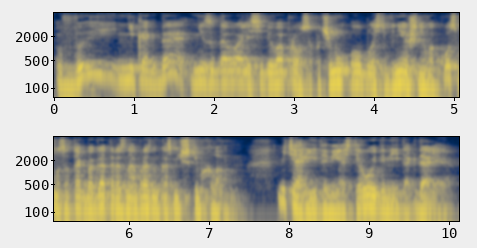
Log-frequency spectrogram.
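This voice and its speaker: A man's voice: medium pitch, expressive, normal speed, a bit bright, lightly acted. A man reading an audiobook voices a bold, resourceful male starship officer who explains things eagerly. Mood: explaining. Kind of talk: audiobook character voice. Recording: dull roomy audio, distant mic.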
